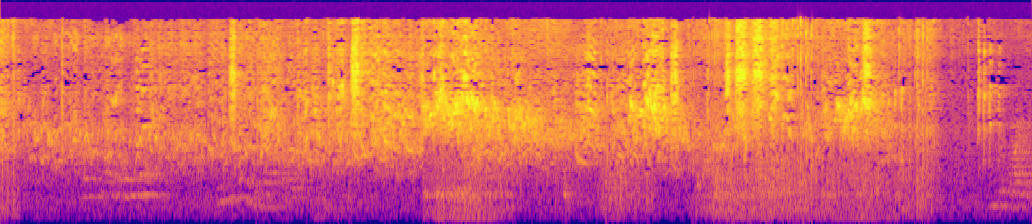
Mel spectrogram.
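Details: Pet budgerigars chattering: busy, scratchy high chirps and squawky warbles in overlapping bursts, growing louder toward the middle before fading at the end.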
